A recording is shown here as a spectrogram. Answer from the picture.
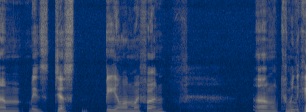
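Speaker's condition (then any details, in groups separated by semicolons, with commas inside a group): Brain injury; memory loss, previously tube-fed through throat; still able to speak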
